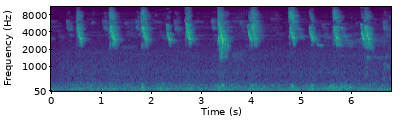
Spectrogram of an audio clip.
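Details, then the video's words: Sparrow giving steady, sharp repeated chirps, roughly one and a half per second, each a short high note with a slight downward slur. "Very Beautiful Birds & Sparrows Sounds"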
